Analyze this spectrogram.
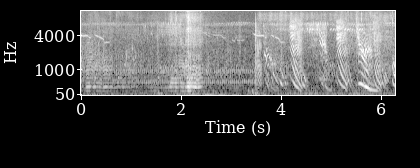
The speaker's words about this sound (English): Crocodiles can have 80 hatchlings. And another batch is crying for her attention.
